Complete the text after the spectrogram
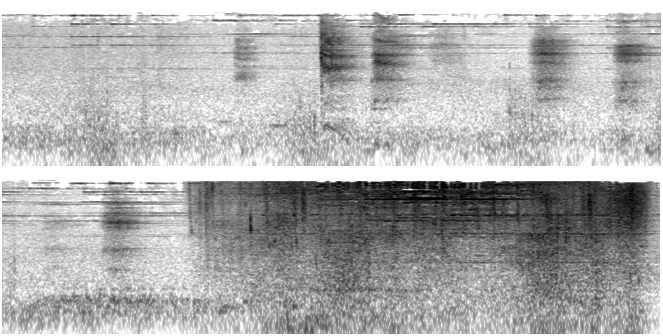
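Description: Deep water rumbles and bubbles in a low murmur.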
